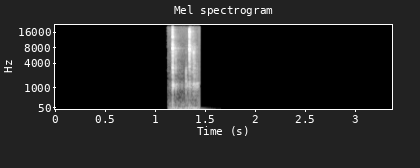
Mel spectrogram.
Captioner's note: click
